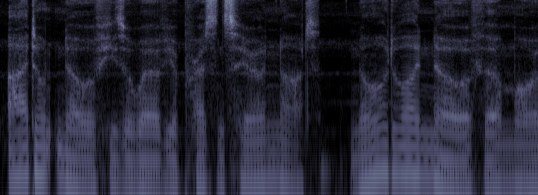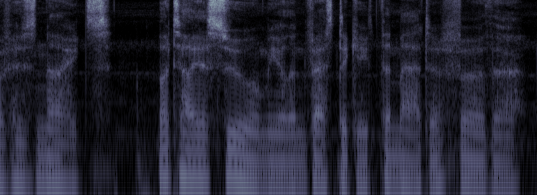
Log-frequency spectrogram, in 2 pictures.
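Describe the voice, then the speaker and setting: Man as a low-voiced, sly dark elf assassin. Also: a little fast, slight background noise, close to an everyday voice. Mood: businesslike.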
